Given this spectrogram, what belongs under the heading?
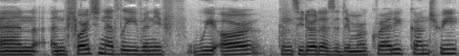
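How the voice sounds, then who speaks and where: A woman with a French accent, medium pitch, ordinary pitch variation and a fairly quick pace. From France. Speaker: pageant contestant and student. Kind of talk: TV interview.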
